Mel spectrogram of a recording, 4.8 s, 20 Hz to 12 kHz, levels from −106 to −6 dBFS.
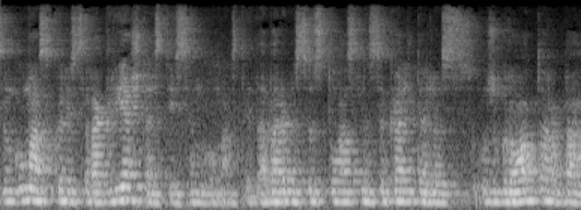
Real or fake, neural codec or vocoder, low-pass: real; none; 10.8 kHz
